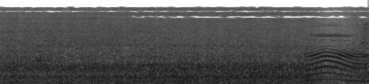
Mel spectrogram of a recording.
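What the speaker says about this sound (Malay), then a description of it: "Ini sungai depan kita orang." Steady broadband rush of a river flowing in front of a campsite at Lubuk Petai near Tanjung Malim, continuous and close, with a brief faint whistling tone near the end.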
